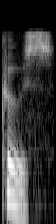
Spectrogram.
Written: Coos Bay

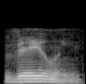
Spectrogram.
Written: veiling

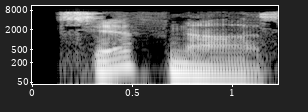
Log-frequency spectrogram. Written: siphnos

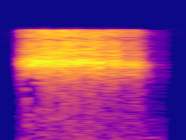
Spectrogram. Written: shh

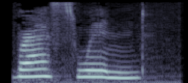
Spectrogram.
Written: brass wind

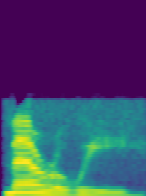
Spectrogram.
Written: marrowy

